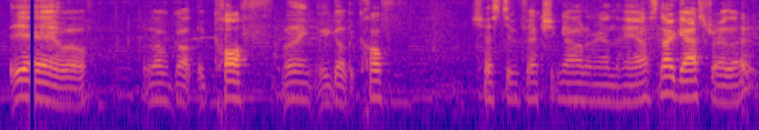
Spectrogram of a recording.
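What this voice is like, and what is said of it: Croaky voice. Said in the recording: “Your voice is a bit croaky this morning.”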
